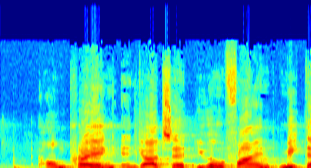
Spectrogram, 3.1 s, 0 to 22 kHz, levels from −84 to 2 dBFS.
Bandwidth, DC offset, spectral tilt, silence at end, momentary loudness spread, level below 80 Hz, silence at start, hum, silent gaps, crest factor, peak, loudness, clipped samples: 17.5 kHz; under 0.1%; -4 dB/octave; 0 s; 7 LU; -36 dBFS; 0.1 s; none; none; 10 dB; 0 dBFS; -9 LUFS; 0.1%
